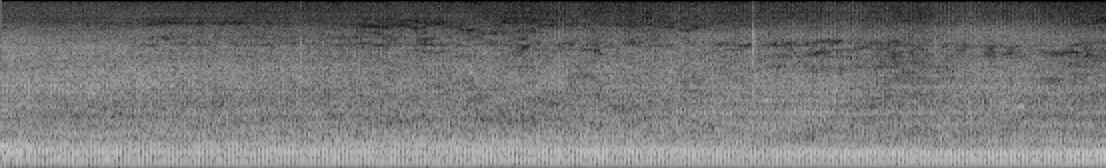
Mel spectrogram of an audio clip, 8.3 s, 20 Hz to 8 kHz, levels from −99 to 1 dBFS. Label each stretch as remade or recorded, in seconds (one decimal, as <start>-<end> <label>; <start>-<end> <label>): 0.0-0.5 recorded; 0.5-8.3 remade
